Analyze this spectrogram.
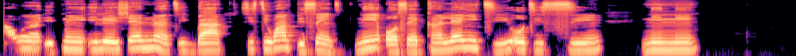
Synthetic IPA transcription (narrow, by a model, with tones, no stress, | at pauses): a˨w̃ɔ̃˧i˨k͡pĩ˧i˧le˦˧ʃɛ˦nãː˦˨ti˧ɡ͡ba˧ | si˧sti˧wã˦npɛ˨sɛ̃˦˨nt | nĩ˨˦ɔ˨sɛ˨kã˧lɛ˦j̃ĩ˦˨ti˨˦o˦ti˧sĩ˧ | nĩ˧nĩ˧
